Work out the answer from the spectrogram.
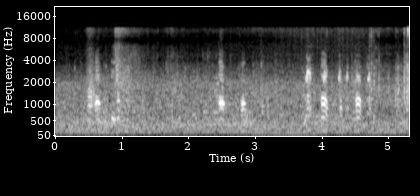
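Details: Young swan, nearly a year old, greeting a familiar person at the Blaues Wunder in Dresden on 24 April 2016, a day of rain then sunshine: short soft nasal notes given irregularly, about eight in five seconds, over steady outdoor hiss.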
